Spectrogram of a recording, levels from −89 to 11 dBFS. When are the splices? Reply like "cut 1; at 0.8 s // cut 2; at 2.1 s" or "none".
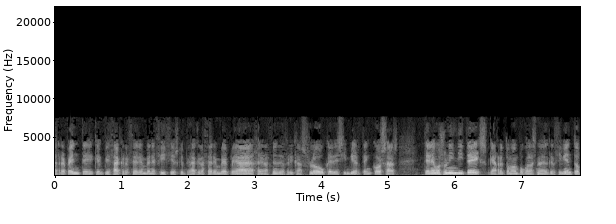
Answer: cut 1; at 5.4 s // cut 2; at 6.5 s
